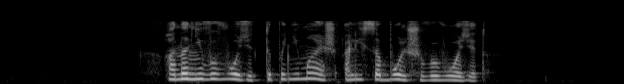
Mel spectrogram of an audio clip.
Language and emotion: Russian, neutral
